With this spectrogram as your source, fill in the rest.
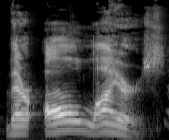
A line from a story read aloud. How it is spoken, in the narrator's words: Hussein screamed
